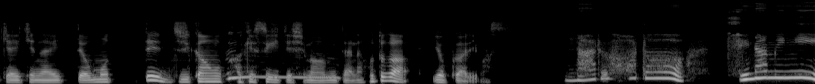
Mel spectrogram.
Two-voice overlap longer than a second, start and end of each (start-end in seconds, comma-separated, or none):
2.2-3.5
